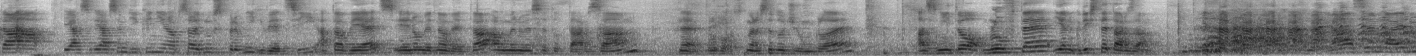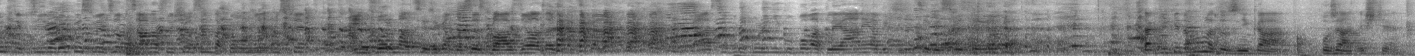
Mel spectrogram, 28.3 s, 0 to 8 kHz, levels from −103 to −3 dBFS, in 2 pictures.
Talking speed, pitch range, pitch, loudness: 160 wpm, 165-220 Hz, 190 Hz, -21 LUFS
